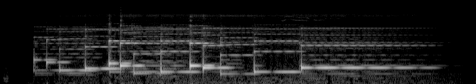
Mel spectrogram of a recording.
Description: Nokia Tune

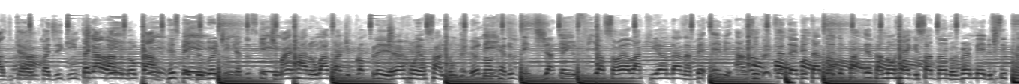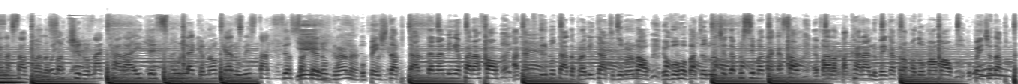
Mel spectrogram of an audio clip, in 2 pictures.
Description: TRAP

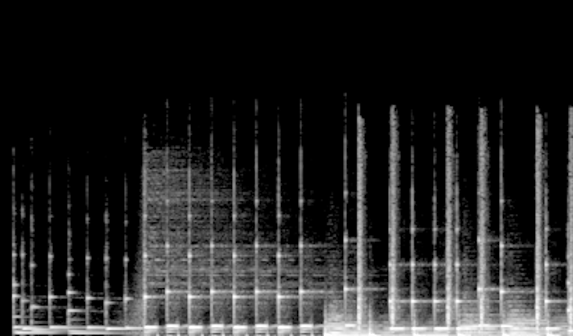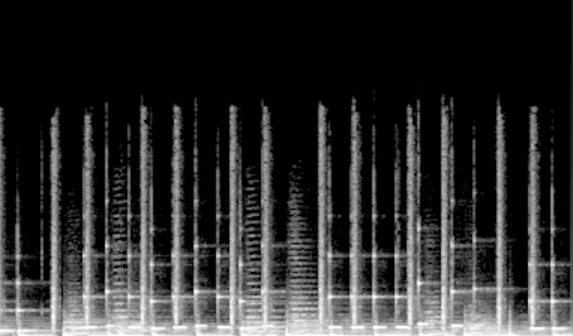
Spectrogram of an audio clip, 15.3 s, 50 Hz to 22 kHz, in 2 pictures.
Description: Ringtone Marimba Remix; iPhone 11

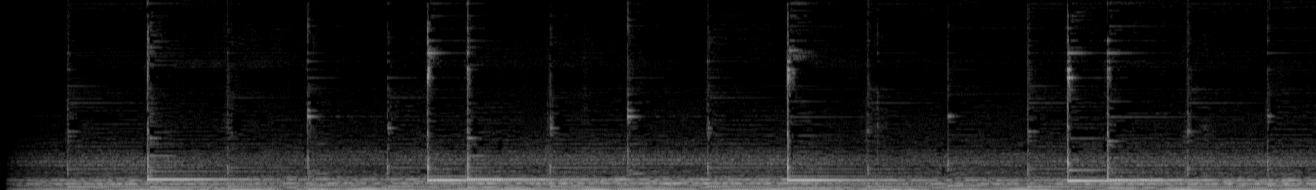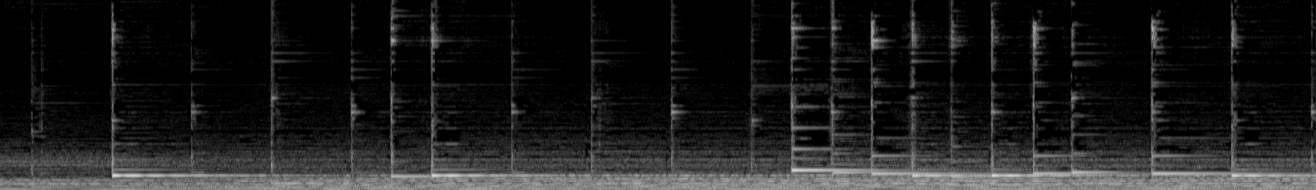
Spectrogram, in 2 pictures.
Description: Creepy Doll Halloween

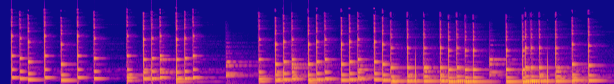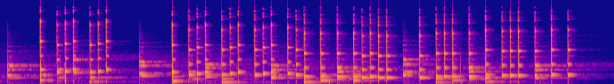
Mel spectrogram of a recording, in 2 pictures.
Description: Memories Marimba

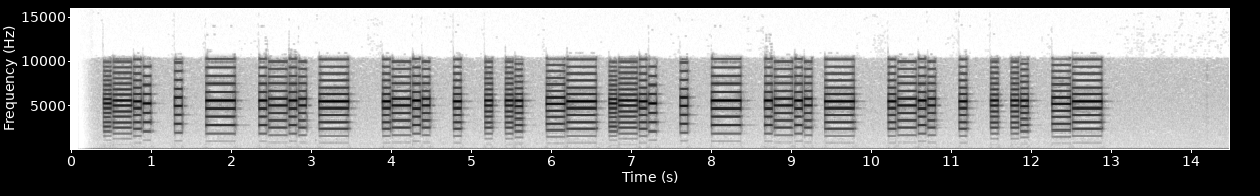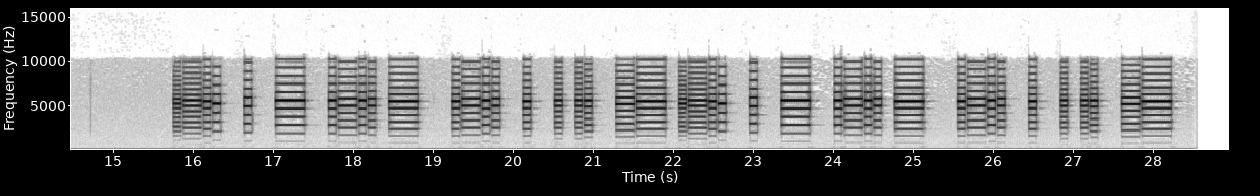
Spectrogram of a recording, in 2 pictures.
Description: nokia 3310 original ringtones

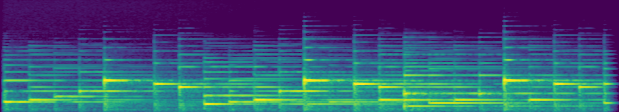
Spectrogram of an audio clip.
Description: Romantic Melody

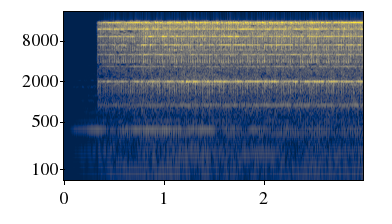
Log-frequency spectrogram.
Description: alarm clock

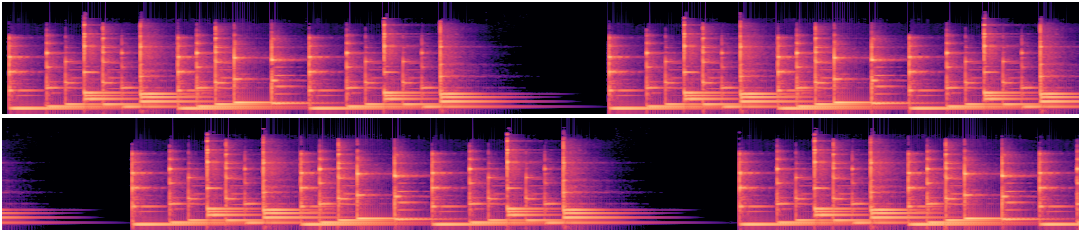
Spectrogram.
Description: Marimba Remix Ringtone

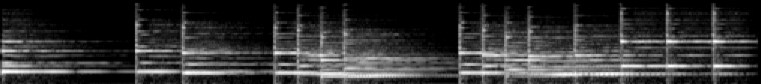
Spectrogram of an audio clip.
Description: samsung xylophone

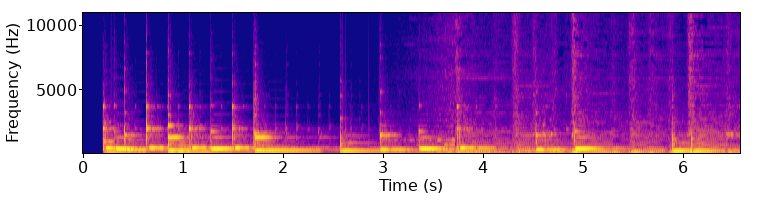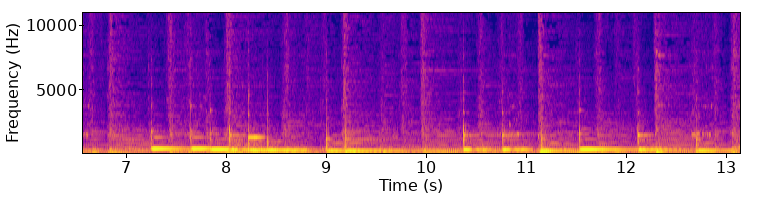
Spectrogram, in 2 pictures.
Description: Ghost Marimba

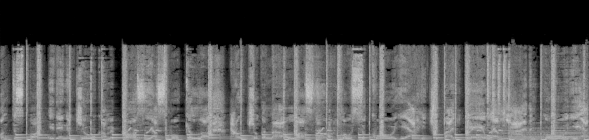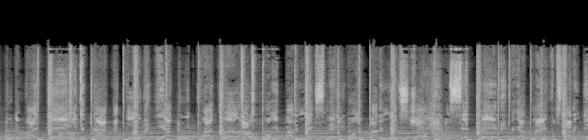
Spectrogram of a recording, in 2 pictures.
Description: Dubstep; iphone

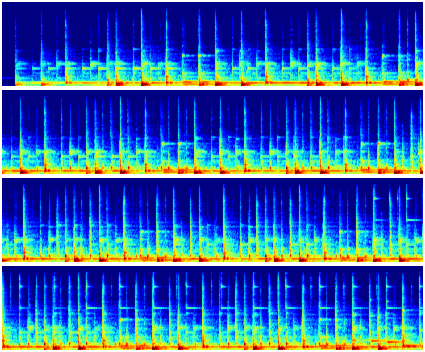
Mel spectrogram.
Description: Carol of the Bells Marimba

